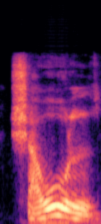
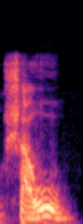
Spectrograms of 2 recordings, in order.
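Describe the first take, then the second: First: Shaul ending on a clear L sound. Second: Shaul with the final L turned to U, Shau; wrong Shaul. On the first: Teacher models Shaul with the final Lamed. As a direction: finish Shaul on a real L, not U. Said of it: "eu tenho Shaul". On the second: Teacher shows how students wrongly pronounce Shaul. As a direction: say Shaul the Portuguese way, ending in U. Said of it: "E não Shaul". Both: Shown as a demonstration.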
